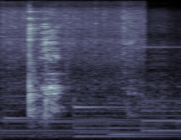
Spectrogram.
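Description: Okra stir-fry (vendakkai poriyal) is stirred in a hot pan: a few quick scraping strokes over a steady oily sizzle, close and clear, cutting off abruptly at the end.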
